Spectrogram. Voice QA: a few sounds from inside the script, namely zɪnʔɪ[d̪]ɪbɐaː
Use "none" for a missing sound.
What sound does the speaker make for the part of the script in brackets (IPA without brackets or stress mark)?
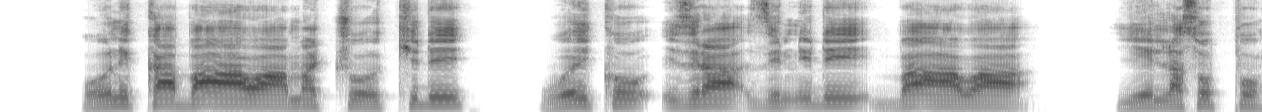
d̪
